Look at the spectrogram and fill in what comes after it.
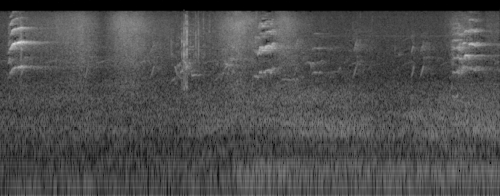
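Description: A bird gives short runs of quick high chirps three times: right at the start (the loudest sound), about two and a half seconds in, and near the end. Under it runs a steady low background rumble.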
